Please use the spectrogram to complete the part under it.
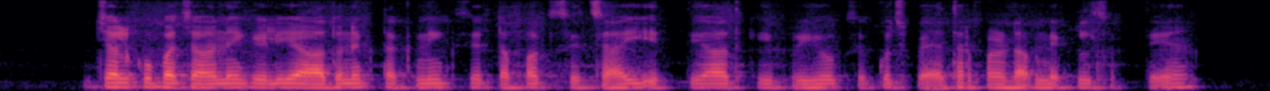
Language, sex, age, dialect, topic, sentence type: Hindi, male, 18-24, Kanauji Braj Bhasha, agriculture, statement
